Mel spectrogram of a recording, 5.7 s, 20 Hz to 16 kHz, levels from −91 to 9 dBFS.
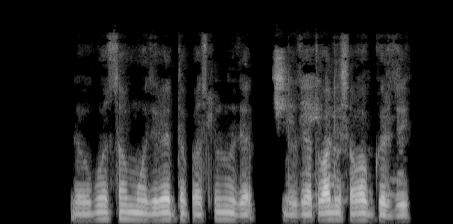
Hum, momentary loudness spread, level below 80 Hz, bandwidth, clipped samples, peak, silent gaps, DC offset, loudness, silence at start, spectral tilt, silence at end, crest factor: none; 9 LU; -64 dBFS; 9.4 kHz; under 0.1%; -6 dBFS; 3.20-3.40 s; under 0.1%; -23 LUFS; 0.9 s; -5.5 dB/octave; 0.55 s; 18 dB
